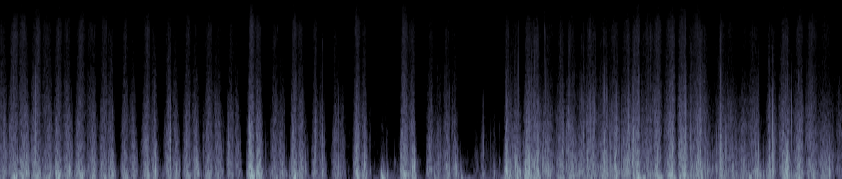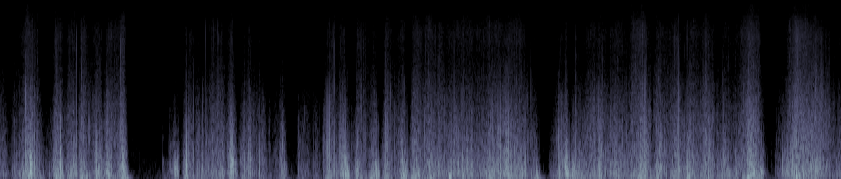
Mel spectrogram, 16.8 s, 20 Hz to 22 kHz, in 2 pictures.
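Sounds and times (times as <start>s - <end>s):
deep rumble: 0.0s - 5.6s
scratchy rubbing and crackling of ear cleaning with a swab and ear pick: 0.0s - 16.8s.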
